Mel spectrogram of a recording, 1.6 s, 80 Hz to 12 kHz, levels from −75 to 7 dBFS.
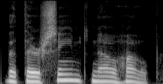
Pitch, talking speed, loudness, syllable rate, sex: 155 Hz, 185 wpm, -15 LUFS, 4.6 syllables/s, male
